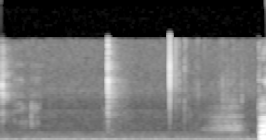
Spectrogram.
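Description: A pause in speech filled by a steady low electrical hum, with two faint clicks about a second into the pause. A man's voice starts again at the very end.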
